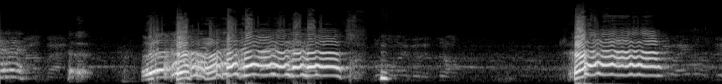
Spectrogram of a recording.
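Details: Two abrupt, sharp hiccups several seconds apart, each running into a drawn-out voiced sound, from a person said to be drunk.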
